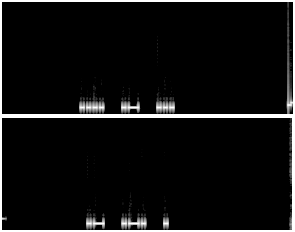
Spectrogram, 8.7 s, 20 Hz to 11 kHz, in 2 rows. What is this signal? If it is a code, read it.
Morse code, heard as a keyed tone, about 25 wpm, spaced as for 18 wpm, 690 Hz. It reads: HAS ARE
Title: 2x Character Spacing - Top 100 Words - 25wpm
